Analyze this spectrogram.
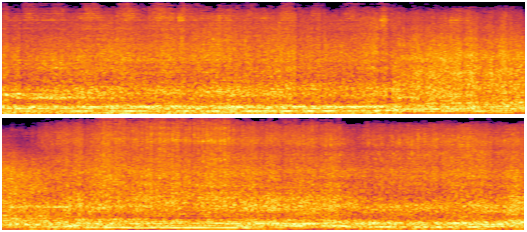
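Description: Monster truck engine running loud in an indoor arena, its pitch rising and falling a few times as the driver works the throttle.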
